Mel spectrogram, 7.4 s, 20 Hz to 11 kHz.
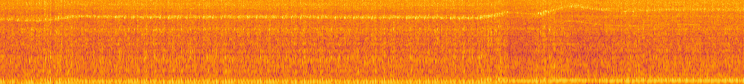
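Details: Ford 5000 tractor with a swapped-in Ford Brazilian 7.8 six-cylinder turbo diesel, early run after first fire-up, long-sat engine burning off water vapor: deep, even diesel idle rumble with a faint turbo whistle, no knocks or misses; running fine.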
